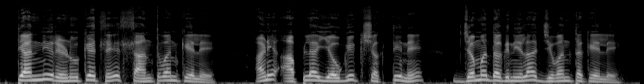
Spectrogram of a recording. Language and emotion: Marathi, neutral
